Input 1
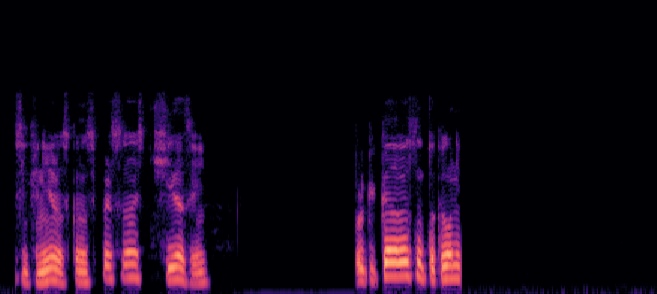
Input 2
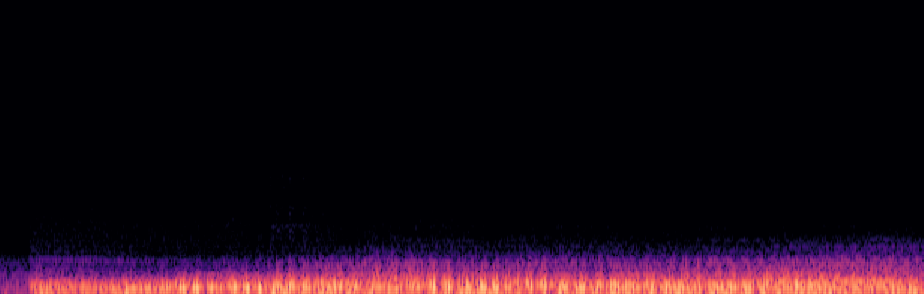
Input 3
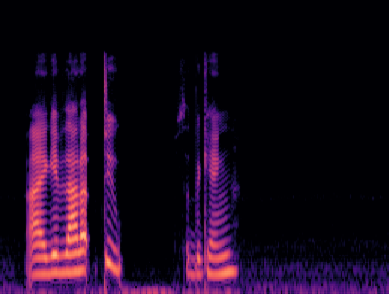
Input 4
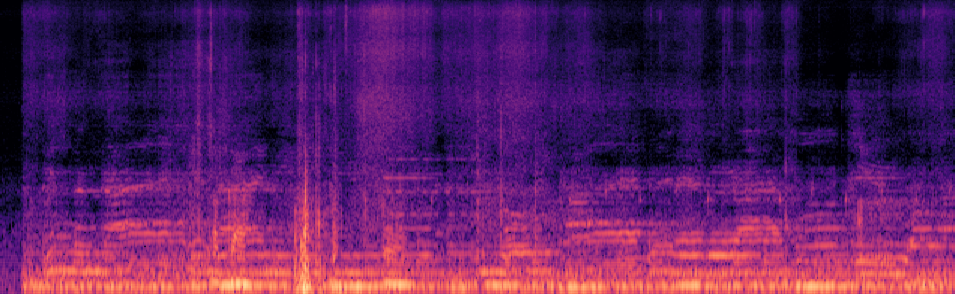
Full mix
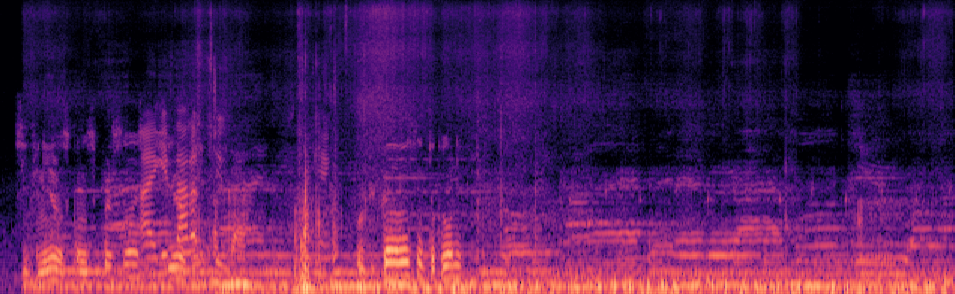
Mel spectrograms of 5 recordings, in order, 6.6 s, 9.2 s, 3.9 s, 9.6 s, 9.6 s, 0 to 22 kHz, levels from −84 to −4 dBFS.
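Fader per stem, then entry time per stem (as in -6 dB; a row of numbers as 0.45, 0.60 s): +1.0, -3.5, -6.5, -3.5 dB; 0.00, 1.80, 1.10, 0.00 s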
